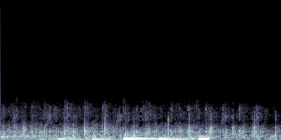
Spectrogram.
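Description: Music: acoustic guitar playing short held notes, with light taps between them.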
